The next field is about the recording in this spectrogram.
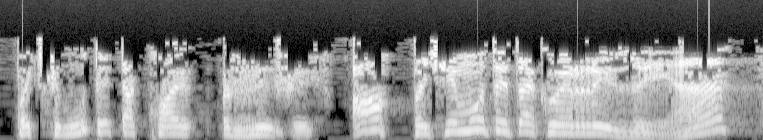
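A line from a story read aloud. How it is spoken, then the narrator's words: Menacing older boy. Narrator (Russian): старший, этакий атаман ... грозно спрашивает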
